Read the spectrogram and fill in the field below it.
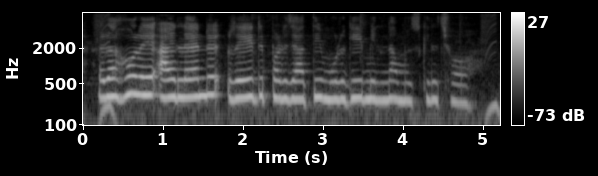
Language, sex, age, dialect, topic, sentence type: Magahi, female, 18-24, Northeastern/Surjapuri, agriculture, statement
